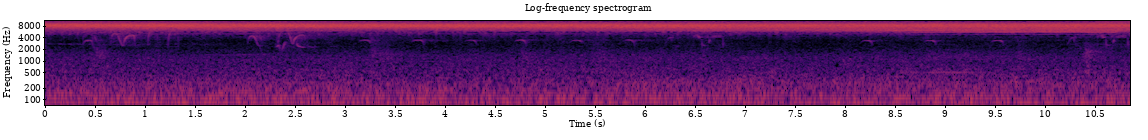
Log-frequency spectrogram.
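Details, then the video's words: Morning chorus of autumn insects: a continuous shrill, even drone fills the whole stretch, while a bird adds short, repeated mid-pitched chirps several times a second in the background. "Morning Insect Sound Effect"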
